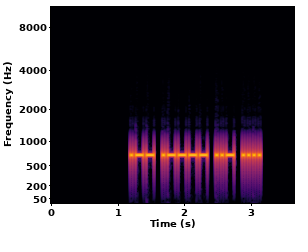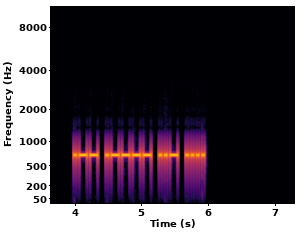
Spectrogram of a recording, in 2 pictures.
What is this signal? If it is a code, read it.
Morse code, heard as a keyed tone, about 32 wpm, 700 Hz. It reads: W1UH W1UH
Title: USA Call Signs - 4 Characters - Repeated 2x - 30wpm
